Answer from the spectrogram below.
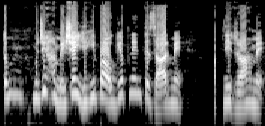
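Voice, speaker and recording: A woman's voice: on the high side, expressive, normal speed, a little mellow, no echo, close to an everyday voice. A woman voicing a devoted young man who speaks earnestly and firmly. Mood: pleading. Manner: earnest, firm.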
